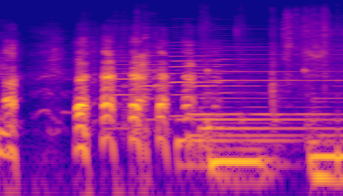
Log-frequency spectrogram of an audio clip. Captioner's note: continues to laugh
